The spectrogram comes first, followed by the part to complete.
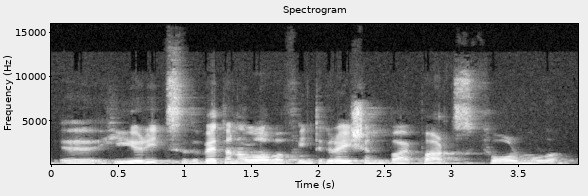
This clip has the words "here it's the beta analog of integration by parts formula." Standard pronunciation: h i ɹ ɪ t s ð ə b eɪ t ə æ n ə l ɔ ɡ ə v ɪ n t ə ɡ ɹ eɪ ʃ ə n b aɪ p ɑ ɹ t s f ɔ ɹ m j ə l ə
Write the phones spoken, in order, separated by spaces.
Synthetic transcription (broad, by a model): h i ɹ ɪ t s ð ə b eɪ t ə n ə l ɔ ə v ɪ n t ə ɡ ɹ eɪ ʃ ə n b aɪ p ɑ ɹ t s f ɔ ɹ m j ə l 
